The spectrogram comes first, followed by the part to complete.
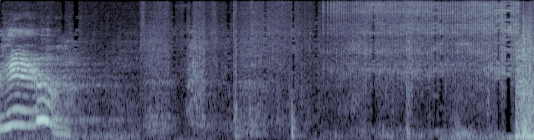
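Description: A man's drawn-out wordless vocal cry with a wavering pitch, the loudest sound, then irregular clicking and ticking of a mountain bike's freewheel and drivetrain as it is ridden off, with rising noise from the tyres on the trail. Loud rock music starts near the end.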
